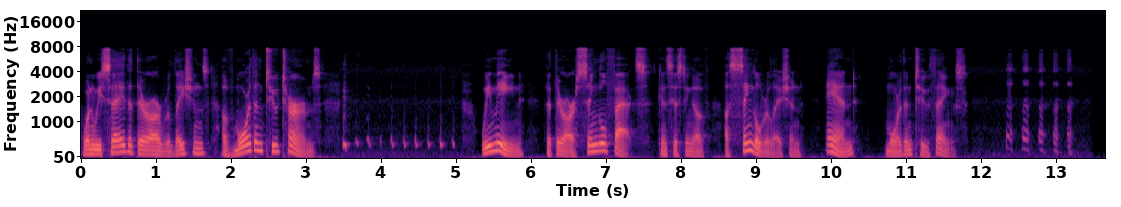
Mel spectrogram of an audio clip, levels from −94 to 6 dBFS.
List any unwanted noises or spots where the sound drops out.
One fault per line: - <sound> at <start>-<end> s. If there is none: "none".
- laugh at 3.5-5.0 s
- laugh at 12.3-13.3 s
